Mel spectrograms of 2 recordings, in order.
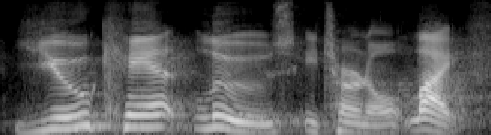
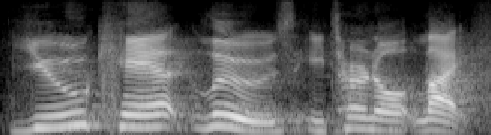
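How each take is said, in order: First: It is said in a plain, ordinary voice. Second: It is said louder, with more force. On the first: "Can you say it with me?" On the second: "with a little bit more authority"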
